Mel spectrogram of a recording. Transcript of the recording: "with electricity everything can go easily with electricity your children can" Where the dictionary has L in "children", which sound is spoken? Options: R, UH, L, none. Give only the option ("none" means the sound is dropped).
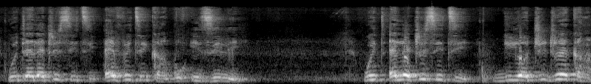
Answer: none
